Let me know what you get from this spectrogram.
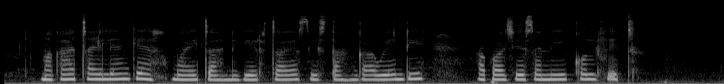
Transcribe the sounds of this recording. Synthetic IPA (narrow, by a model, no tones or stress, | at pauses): makatajlɛŋɡɛmajtaniɡeɾtajasistaŋɡawendi | apat͡ʃesanikɔlfit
